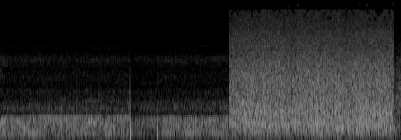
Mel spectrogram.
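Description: Steady rushing noise, muffled for the first three and a half seconds, with a single sharp knock about two seconds in, then opening up into a bright, even hiss that cuts off suddenly just before the end.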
